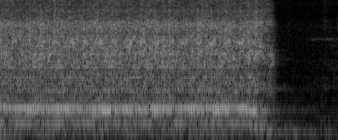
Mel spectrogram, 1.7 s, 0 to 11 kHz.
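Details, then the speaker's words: 2002 Kawasaki VN1500 motorcycle with electric reversing/parking motor system, friction drive on rear tyre: steady mid-pitched electric whine with rubber sound as rear wheel spins in reverse, then cuts off cleanly; normal reverse motor operation. "Right, press the button for the reverse. I'll put it forward and back into reverse. Forward, up, reverse."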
